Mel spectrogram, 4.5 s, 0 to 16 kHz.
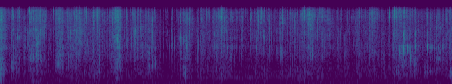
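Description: Long nails tap and scratch the crinkly plastic wrapper of a roll of garbage bags, about 25 cm long, held in both hands. The result is a quiet, steady stream of bright crinkling and rapid tapping with no low end, rising and falling in small bursts throughout.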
